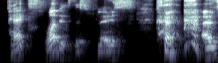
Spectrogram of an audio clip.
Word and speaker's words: Pécs: At this moment, I did not even know that the pronunciation was Pécs. So when I saw my name, I was like, Pécs?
